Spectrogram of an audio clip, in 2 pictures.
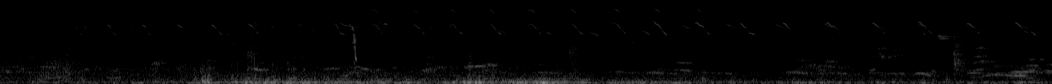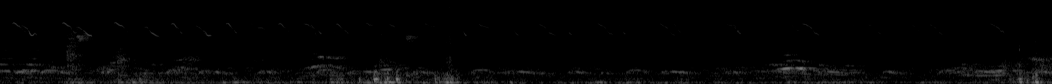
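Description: Small birds calling: a high, thin call repeated about four times a second throughout, over soft rustling and low rumbling from the nest.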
